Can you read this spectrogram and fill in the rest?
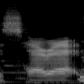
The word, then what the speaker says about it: Zara: que no se dice Zara, se dice Zara.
